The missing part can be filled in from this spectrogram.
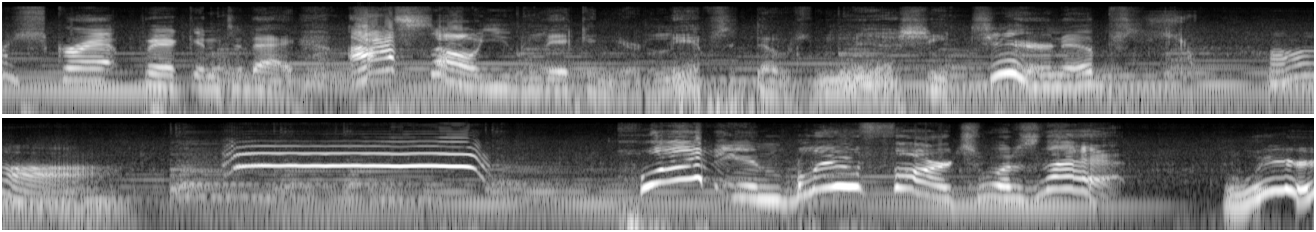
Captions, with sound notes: scrap picking today. I saw you licking your lips at those mushy turnips. - Ha. (crow screeches) - What in blue farts was that?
